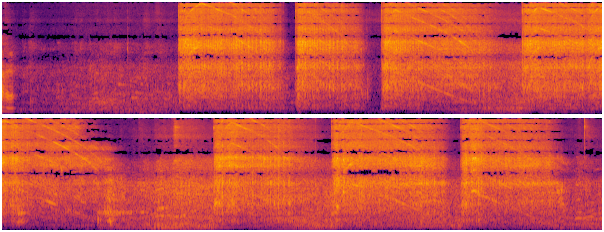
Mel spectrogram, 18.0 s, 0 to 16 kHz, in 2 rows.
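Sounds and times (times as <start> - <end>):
electric drill grinding metal: 2.7 - 10.6, 12.2 - 17.4.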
